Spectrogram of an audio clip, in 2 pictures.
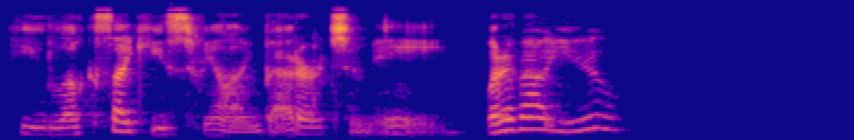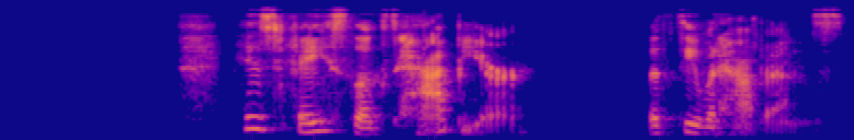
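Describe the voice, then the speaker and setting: A woman's voice: lowish voice, big pitch swings, slow, vocal fry, long pauses, breathy edge. A woman reading a children's story aloud like a teacher, speaking expressively and explaining things simply to young listeners.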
